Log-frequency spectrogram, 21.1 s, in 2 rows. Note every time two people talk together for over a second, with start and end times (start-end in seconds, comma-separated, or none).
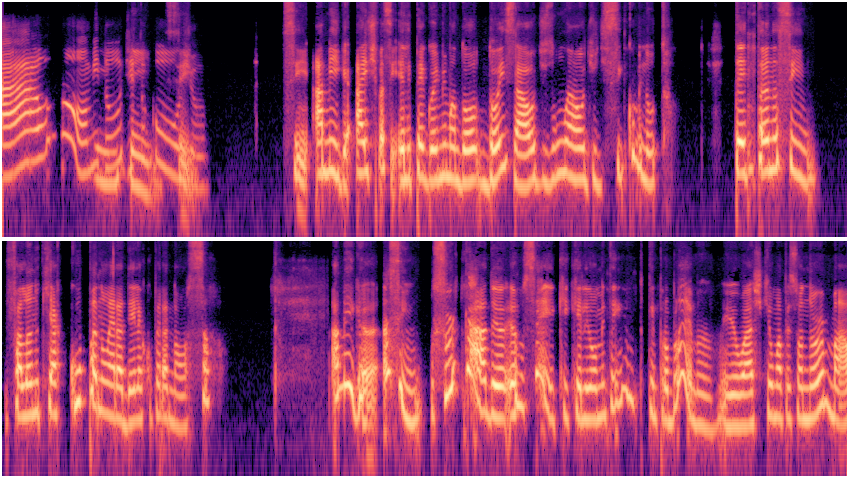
1.1-2.5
